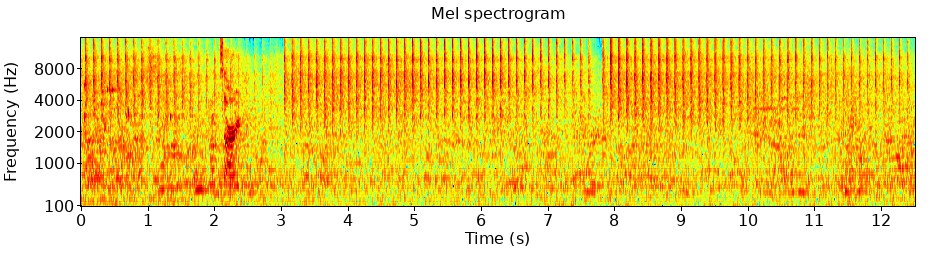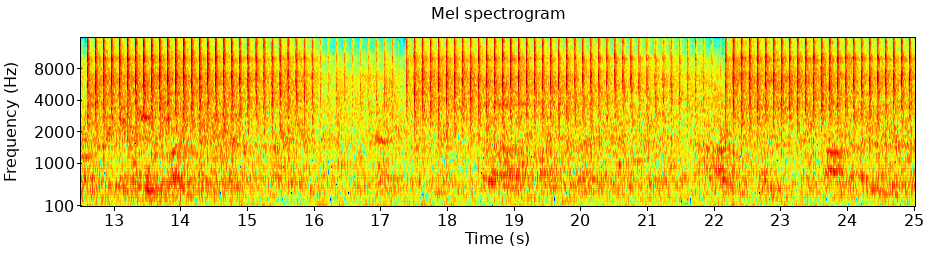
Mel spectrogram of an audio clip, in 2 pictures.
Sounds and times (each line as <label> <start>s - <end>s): voices 0.0s - 25.0s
